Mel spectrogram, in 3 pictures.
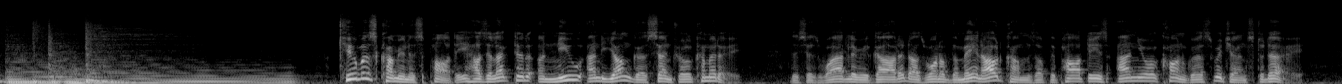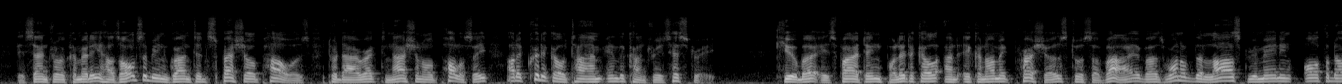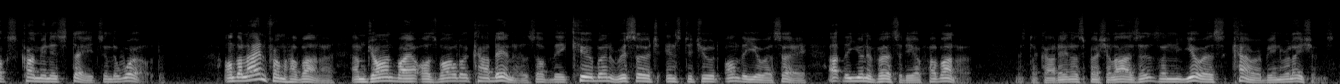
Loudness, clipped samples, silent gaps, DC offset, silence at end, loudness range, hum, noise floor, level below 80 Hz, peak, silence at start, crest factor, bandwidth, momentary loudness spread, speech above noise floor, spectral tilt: -25 LUFS; under 0.1%; none; under 0.1%; 0.15 s; 3 LU; none; -54 dBFS; -40 dBFS; -6 dBFS; 0 s; 18 dB; 15.5 kHz; 9 LU; 29 dB; -8.5 dB/octave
